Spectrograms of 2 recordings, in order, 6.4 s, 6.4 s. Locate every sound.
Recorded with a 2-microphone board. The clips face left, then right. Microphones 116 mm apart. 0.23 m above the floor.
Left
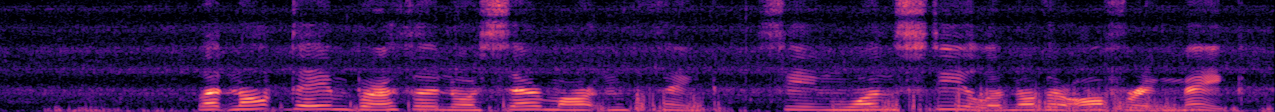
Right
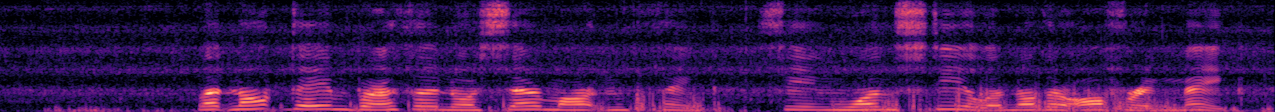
1.0 s a woman speaking: 5° right (ahead or behind)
